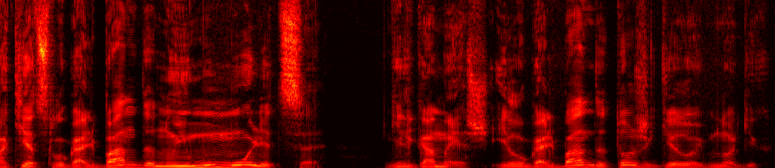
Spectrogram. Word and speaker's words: Гильгамеш: Потом это длинное имя редуцируется на просто Бильгамес, Бильгамес, или затем Гильгамеш, уже в акадском произношении.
